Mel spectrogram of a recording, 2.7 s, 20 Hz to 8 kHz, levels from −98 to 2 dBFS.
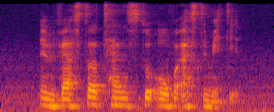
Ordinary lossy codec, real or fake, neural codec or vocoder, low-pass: Opus, 64 kbps; real; none; 7.2 kHz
